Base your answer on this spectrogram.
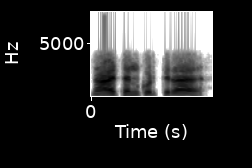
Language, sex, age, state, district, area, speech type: Kannada, male, 18-30, Karnataka, Chamarajanagar, rural, conversation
